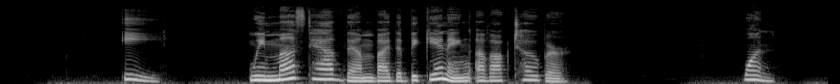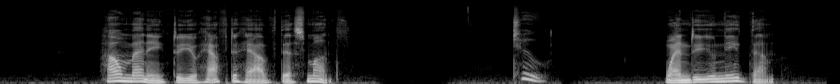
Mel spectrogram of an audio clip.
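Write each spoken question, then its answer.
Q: We must have them by the beginning of October.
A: 2: When do you need them?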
